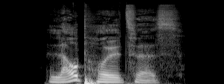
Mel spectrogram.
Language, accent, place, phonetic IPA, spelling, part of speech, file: German, Germany, Berlin, [ˈlaʊ̯pˌhɔlt͡səs], Laubholzes, noun, De-Laubholzes.ogg
- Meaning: genitive singular of Laubholz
